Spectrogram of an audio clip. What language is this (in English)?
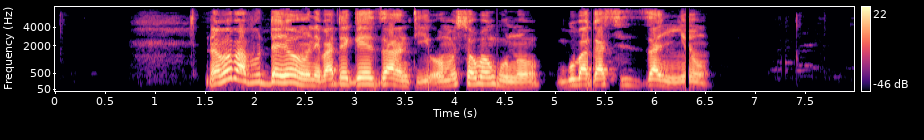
Ganda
